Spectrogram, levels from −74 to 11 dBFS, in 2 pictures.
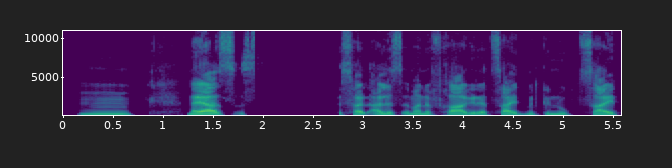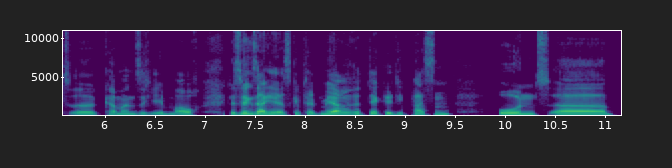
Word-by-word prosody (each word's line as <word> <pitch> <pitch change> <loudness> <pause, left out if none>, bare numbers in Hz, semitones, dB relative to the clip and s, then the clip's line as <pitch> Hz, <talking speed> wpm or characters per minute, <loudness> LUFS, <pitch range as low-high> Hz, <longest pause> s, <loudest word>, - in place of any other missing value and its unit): Mhm. 125 +3 -5 0.5
Na 125 +1 +2
ja, 155 +4 +10
es 140 -8 -2
ist 145 -3 -14 0.8
ist - - -10
halt 135 0 +1
alles 135 +2 -1
immer 140 -3 -3
'ne 125 -1 -3
Frage 125 +1 +1
der 115 -1 -1
Zeit. 150 -8 -1
Mit 115 -2 -10
genug 115 0 -6
Zeit, 120 +5 0
äh, 130 -1 -3
kann 130 0 -5
man 130 -1 -5
sich 125 -1 -11
eben 130 -2 -8
auch 125 -1 -1 0.3
deswegen 145 +2 +2
sage 185 -2 +6
ich - - +1
ja, 120 - +3
es 115 - -7
gibt 140 +1 -10
halt 125 -4 -5
mehrere 155 +7 +2
Deckel, 175 +2 -2
die 175 - -8
passen. 175 +6 -5 0.4
Und, 130 -1 +1
äh 120 -1 +5
130 Hz, 190 wpm, -22 LUFS, 120-145 Hz, 0.8 s, ja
